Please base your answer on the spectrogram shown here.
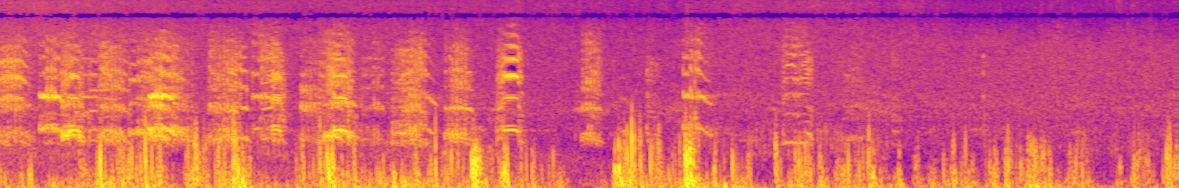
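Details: Flock of common cranes passing overhead at Hillensberg, giving a dense chorus of loud, resonant bugling calls that thin out midway and return, with steady wind noise throughout.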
